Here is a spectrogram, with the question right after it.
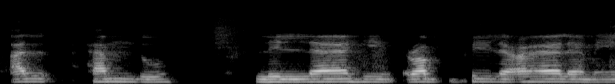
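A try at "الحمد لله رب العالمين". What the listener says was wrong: Pause on the Rabbil as well. So you're pausing for 1.5 seconds. Pause for half a second. So Alhamdu, no pause, right? Alhamdulillahi Rabbil Alameen.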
